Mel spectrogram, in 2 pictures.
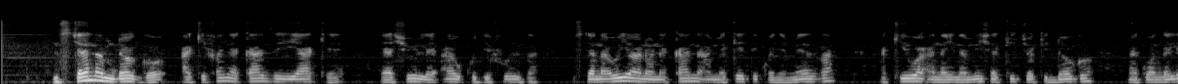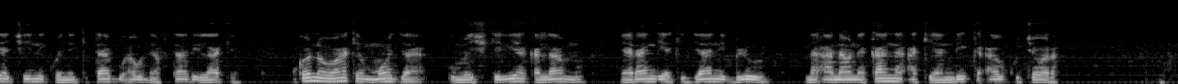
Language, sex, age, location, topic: Swahili, male, 25-35, Nairobi, education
